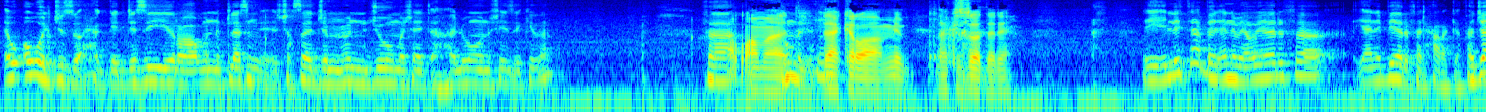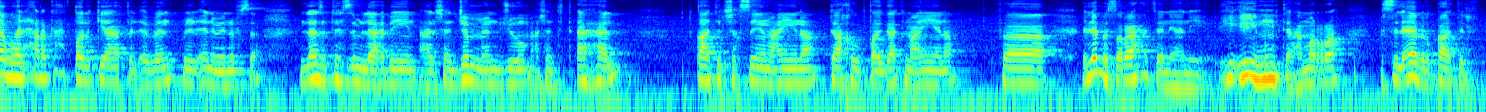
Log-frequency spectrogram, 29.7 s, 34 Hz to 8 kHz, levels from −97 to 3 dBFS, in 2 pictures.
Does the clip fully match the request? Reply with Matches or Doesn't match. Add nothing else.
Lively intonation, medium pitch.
Doesn't match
